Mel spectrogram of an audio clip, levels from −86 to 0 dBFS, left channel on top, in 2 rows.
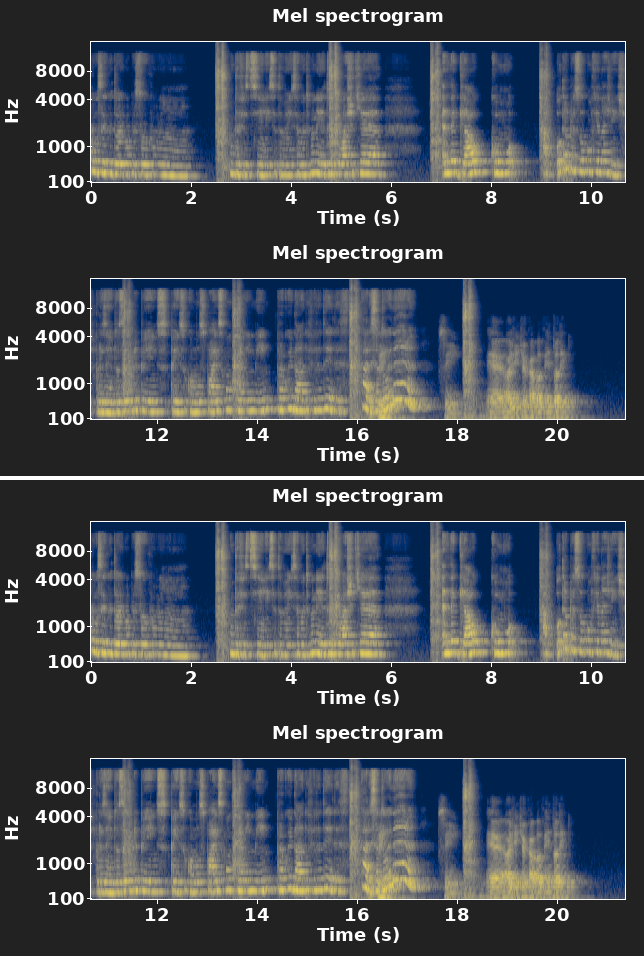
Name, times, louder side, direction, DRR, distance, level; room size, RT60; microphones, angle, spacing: voice 1, 0.0-2.0 2.8-6.4 7.0-8.5 9.0-17.2, right 1 dB, 25° right, 1 dB, 0.4 m, -21 dB
sound 1, 2.5-2.7 4.7-5.0 6.8-7.0 9.0-9.2 11.3-11.5 13.5-13.8 15.8-16.1 18.1-18.4, left 1 dB, 15° left, 0.8 m, -24 dB
voice 2, 16.3-16.7 17.6-18.0 18.5-20.2, right 2 dB, 80° right, -2 dB, 0.5 m, -22 dB
2.5 x 2.1 x 2.4 m, 0.68 s
head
